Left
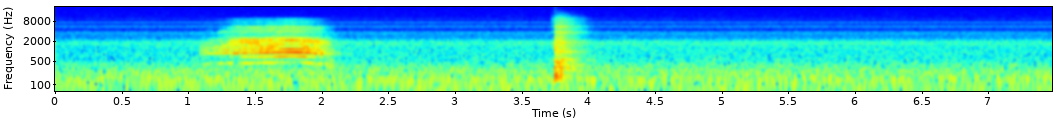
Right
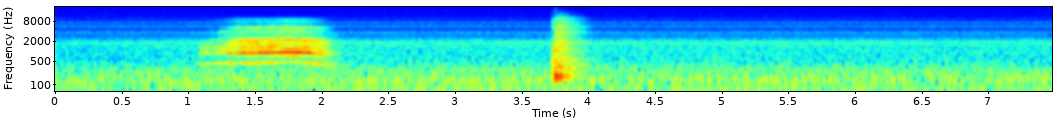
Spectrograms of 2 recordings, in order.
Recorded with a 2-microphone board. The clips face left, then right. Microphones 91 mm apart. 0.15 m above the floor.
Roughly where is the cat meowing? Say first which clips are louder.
Right 5 dB; right.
